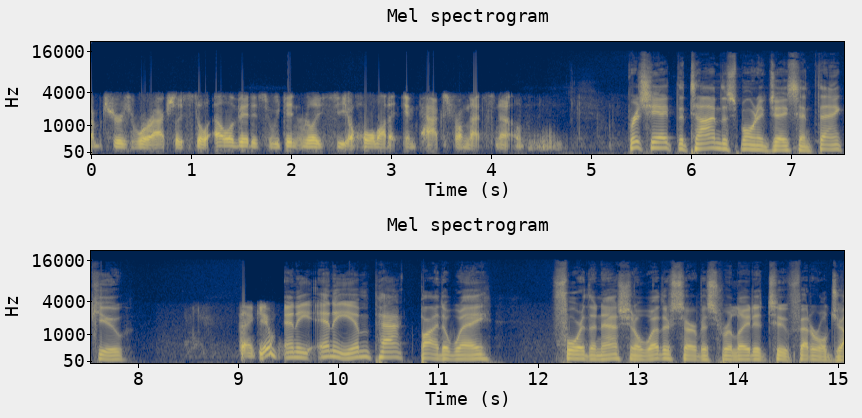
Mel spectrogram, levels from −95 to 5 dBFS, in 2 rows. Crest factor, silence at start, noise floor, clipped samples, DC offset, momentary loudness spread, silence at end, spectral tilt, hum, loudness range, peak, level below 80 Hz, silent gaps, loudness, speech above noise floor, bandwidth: 16 dB; 0 s; -60 dBFS; under 0.1%; under 0.1%; 7 LU; 0 s; -4.5 dB/octave; none; 3 LU; -6 dBFS; -46 dBFS; none; -20 LUFS; 40 dB; 15.5 kHz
